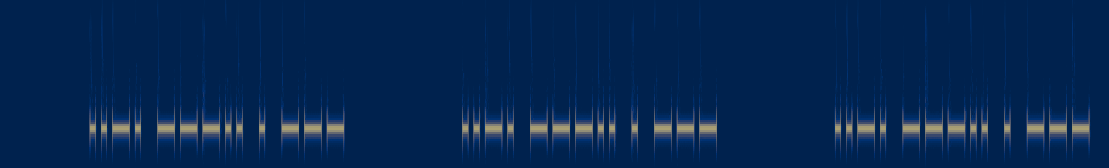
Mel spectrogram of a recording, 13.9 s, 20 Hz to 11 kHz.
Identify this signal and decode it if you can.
Morse code, heard as a keyed tone, about 17 wpm, 700 Hz. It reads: F8EO F8EO F8EO
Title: DXCC-100 Call Signs - 4 Characters - Repeated 3x - 17wpm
